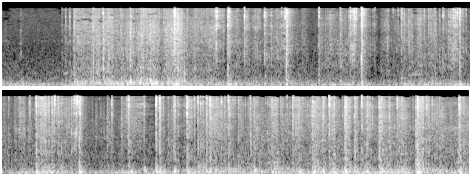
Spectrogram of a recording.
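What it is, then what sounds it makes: Bundle of dry spaghetti. A handful of long, dry yellow spaghetti sticks held upright is tapped and scratched with long, foil-covered pointed nail tips. After a brief quiet opening, a steady stream of sharp, bright clicks and dry scratchy rustling follows, each tap dying away almost instantly over a soft low rumble.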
